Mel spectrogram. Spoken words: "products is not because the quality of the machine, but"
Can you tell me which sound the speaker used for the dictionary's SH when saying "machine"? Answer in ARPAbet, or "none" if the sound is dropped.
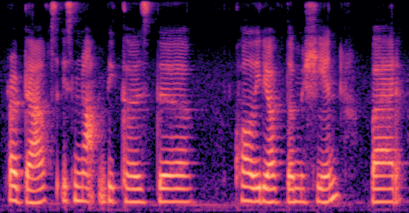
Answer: SH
